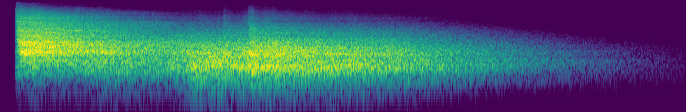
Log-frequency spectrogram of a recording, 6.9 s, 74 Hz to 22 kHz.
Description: ambienturban_17.ogg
